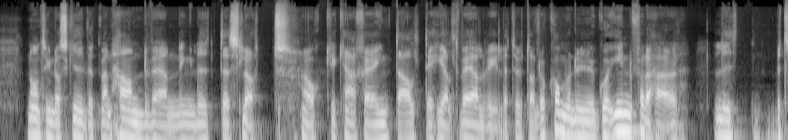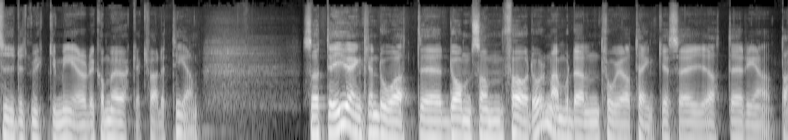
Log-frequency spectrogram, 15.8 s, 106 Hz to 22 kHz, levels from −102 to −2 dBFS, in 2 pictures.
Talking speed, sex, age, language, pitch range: 210 wpm, male, 30-49, Swedish, 100-125 Hz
